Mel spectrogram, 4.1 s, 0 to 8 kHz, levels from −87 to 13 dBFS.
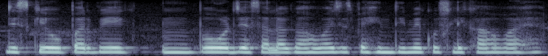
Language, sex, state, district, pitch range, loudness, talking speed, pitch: Hindi, female, Uttar Pradesh, Lalitpur, 225-230 Hz, -14 LUFS, 245 wpm, 225 Hz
